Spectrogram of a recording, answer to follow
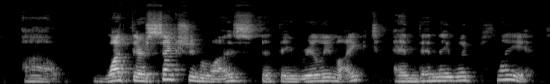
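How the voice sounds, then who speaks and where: A man speaks at a fairly slow pace, his pitch fairly high with ordinary variation. His loudness swings widely. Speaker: composer and piano teacher. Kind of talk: lecture. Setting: online conference video. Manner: loud, strongly inflected stage voice; many fillers and repetitions.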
